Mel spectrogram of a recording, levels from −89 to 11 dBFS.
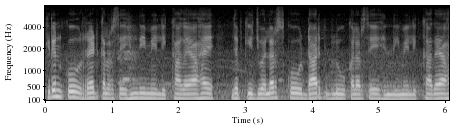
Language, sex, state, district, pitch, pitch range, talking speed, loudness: Hindi, male, Uttar Pradesh, Lalitpur, 145 Hz, 140-150 Hz, 210 wpm, -16 LUFS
